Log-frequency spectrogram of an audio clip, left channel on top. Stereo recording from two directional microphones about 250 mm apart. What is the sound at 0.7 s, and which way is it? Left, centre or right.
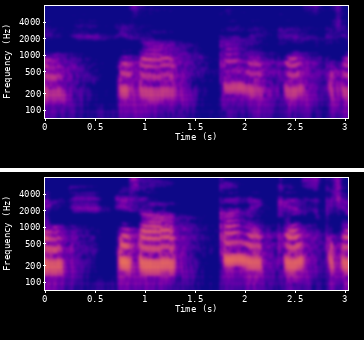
Speech, right.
